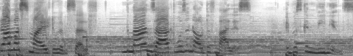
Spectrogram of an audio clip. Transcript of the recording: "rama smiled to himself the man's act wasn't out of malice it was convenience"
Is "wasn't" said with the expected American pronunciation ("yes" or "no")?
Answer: no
